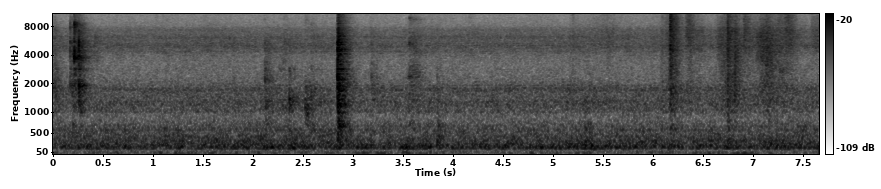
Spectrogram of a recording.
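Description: Small plastic parts click and tap close by.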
